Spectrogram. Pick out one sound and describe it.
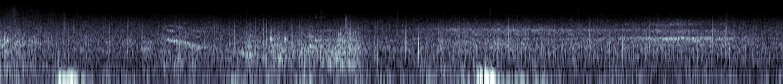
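A wooden door creaks slowly open.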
